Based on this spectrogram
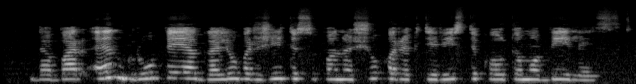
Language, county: Lithuanian, Vilnius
